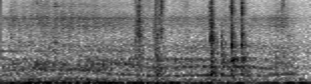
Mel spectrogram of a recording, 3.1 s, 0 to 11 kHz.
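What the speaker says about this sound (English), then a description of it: "the starter, it's got a bad habit of not engaging squarely with the ring gear" A TR70 petrol engine whose starter motor does not engage squarely with the flywheel ring gear cranks over with a loud, close, churning rumble and scattered metallic clicks and clanks; no voices.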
